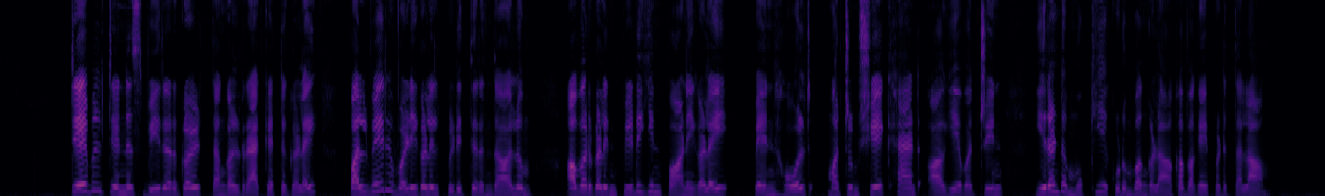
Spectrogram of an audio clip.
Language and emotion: Tamil, neutral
